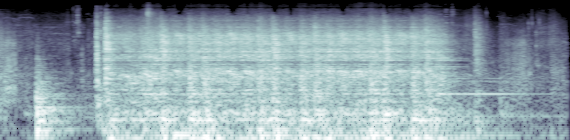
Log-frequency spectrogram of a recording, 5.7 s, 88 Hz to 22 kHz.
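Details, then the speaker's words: Abandoned 1968 Camaro small-block Chevy V8, first start attempt with junk used parts: strong steady cranking about three seconds without catching; ignition feed wire drops from 12 to 8–9 volts on crank. "Should start with the key. Unless it's not getting enough voltage. Bugger. That did drop down to 9 volts when we were cranking before, and it shouldn't, but I am just randomly guessing at wires here."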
